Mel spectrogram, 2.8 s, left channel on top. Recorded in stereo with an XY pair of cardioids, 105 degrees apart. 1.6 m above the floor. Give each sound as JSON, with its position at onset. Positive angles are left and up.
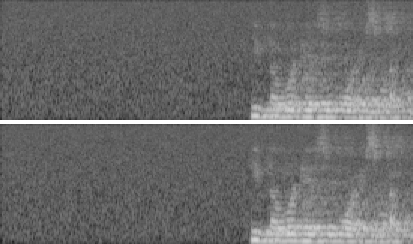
{"t": 1.7, "sound": "a woman speaking", "azimuth_deg": -25, "distance_m": 8.5}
